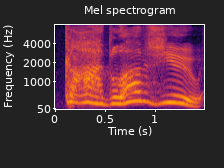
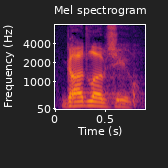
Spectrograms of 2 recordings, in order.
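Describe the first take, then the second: First: It is said excitedly, with exclamation. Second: It is said flatly, as a plain fact.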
